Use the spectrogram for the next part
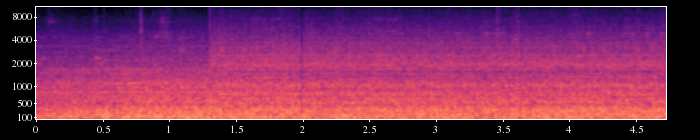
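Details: No animal sound is heard, only a steady road rumble of a long car journey across Turkey, with faint voices in the background.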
